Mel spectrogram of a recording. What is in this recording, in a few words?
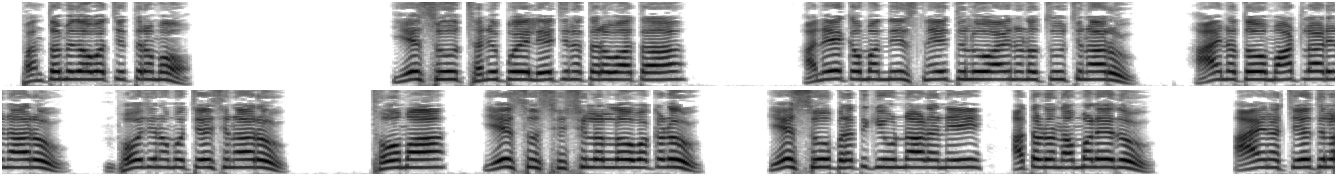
telugu rayalseema; good news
